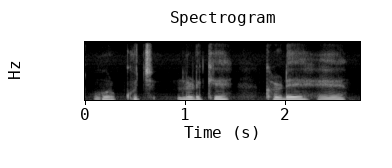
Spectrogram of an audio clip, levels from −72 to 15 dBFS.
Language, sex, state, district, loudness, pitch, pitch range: Hindi, male, Uttar Pradesh, Saharanpur, -18 LUFS, 165 Hz, 155-180 Hz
